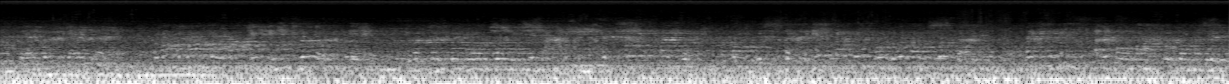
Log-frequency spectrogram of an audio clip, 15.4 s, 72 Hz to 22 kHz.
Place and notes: Silverstone Circuit, Towcester, UK - british motorcycle grand prix 2021 ... moto three ...
moto three qualifying one ... wellington straight ... dpa 4060s to Zoom H5 ...
England, United Kingdom, 28 August 2021, 12:35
